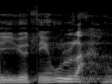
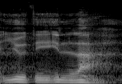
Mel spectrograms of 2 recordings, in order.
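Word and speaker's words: يطع الله: Lalu karena bersambung dengan alif lam, lafzul jalalah ini jadinya tidak menjadi yuti'ullah, susah bacanya. Jadi dibaca yuti'illah.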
